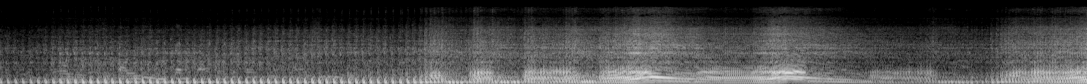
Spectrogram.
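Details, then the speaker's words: Bajaj Pulsar NS200 BS6 brought in with a no-start and fuel injector warning; once the fuel pump ran, it started on the first self-start press, settled to an even idle about three pulses a second and revved freely; normal. "देखिए गाड़ी हमारा एक self में start हो गया दोस्तों। Starting में किसी प्रकार का कोई दिक्कत नहीं है।"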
